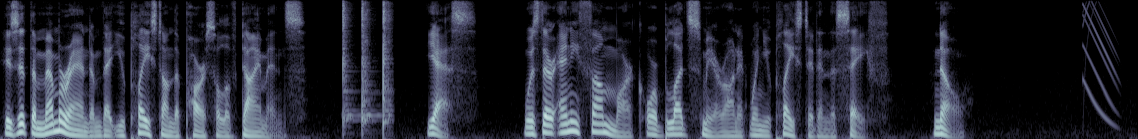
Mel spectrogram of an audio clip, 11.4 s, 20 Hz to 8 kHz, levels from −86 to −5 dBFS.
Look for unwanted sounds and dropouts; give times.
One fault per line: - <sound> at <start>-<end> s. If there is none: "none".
- tap at 3.4-4.0 s
- chirp at 10.8-11.2 s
